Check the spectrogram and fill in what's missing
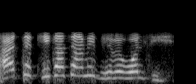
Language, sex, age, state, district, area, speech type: Bengali, female, 45-60, West Bengal, North 24 Parganas, rural, conversation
